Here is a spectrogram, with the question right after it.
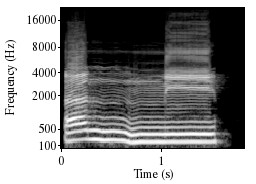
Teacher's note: نون مشدد ہے، غنہ کریں گے، آواز ناک میں چھپائیں گے. یا ساکن سے پہلے زیر ہے، یا مدہ ہے، ایک الف کے برابر کھینچنا ہے.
